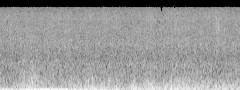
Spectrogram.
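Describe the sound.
Heavy rain pours in a steady, dense hiss, with a deep rumble of thunder rolling under it near the start before it fades back into the downpour.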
